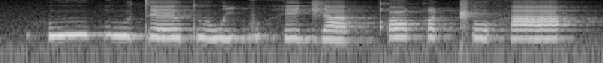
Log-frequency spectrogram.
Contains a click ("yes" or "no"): yes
